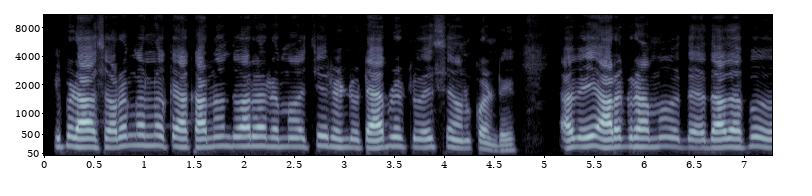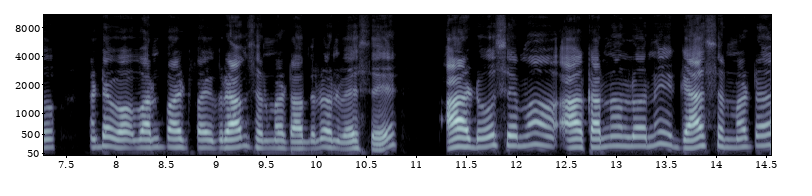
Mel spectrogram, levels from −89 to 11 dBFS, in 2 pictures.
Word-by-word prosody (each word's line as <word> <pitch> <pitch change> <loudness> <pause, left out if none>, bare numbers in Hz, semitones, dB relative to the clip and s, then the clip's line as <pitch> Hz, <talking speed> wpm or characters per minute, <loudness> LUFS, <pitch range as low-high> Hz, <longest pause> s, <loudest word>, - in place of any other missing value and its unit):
ఇప్పుడా 205 -1 +5 0.2
సొరంగంలోకి 225 +2 -2
ఆ - - +1
కన్నం 210 +3 +1
ద్వారానేమో 220 -2 0
అచ్చి 200 +4 -6
2 195 0 -5
ట్యాబ్లెటులు 195 +3 +2
వేశాం 200 0 -5
అనుకోండి. 150 -9 -6 0.6
అవి 205 +3 +2 0.2
అరగ్రాము 205 +1 +1 0.2
ద 190 - -4 0.2
దాదాపు 195 +3 +1 0.6
అంటే 210 +3 -3
వ - - +3 0.2
1.5 190 -1 -1
గ్రామ్స్ 195 +3 +3
అనమాట. 175 -1 -6
అందులోను 170 +2 -4
వేస్తే, 160 -5 -3 0.8
ఆ - - +12 0.2
డోసెమో 235 +3 -2 0.4
ఆ - - +8 0.2
కన్నంలోని 220 +4 -2 0.2
గ్యాస్ 215 +6 +3
అనమాట. 195 +2 -6
200 Hz, 110 wpm, -23 LUFS, 190-220 Hz, 0.8 s, ఆ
